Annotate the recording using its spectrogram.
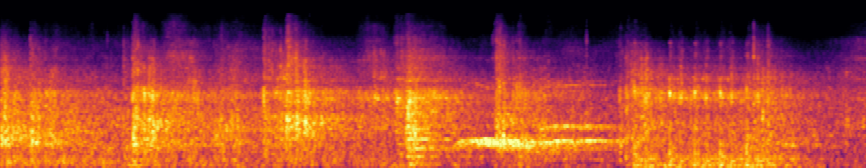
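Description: Ice hockey practice in an arena: skate blades scraping and hissing on the ice in repeated surges, with a sharp crack at the very start. A voice calls out briefly about halfway through.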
